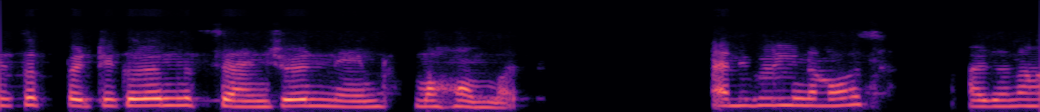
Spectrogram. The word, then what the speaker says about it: Muhammad: Um there is uh there is a particular messenger named Muhammad. Anybody knows? I don't know how to pronounce his name. Muhammad.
